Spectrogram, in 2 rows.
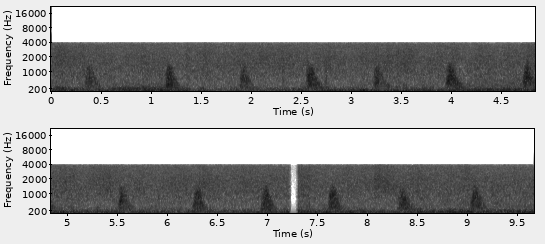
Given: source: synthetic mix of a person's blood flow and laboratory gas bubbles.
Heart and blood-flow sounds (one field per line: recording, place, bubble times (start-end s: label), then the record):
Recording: Doppler ultrasound of blood flow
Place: subclavian vein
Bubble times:
no bubbles
From the record:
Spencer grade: 0 (complete lack of bubble signals)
